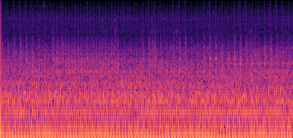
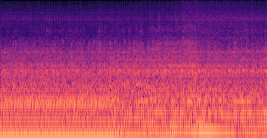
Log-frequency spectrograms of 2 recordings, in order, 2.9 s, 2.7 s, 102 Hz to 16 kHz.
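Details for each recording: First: 1.6L turbo diesel, mic inside cabin at idle before raising high idle: deep lumpy idle with faint light rattles on each pulse; interior rattles from low idle, worse cold. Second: 1.6L turbo diesel Mk1 Rabbit, recorded inside the cab with mic on chest while raising idle via fuel pump screw for winter: steady, even low drone, idle settles slightly lower partway, smooth, no knocks; normal raised idle.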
